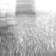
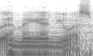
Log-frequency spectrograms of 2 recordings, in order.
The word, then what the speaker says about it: Manus: It's just pronounced, or spelled M-A-N-U-S, Manus, I think.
